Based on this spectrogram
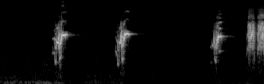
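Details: A budgerigar left alone gives sharp, high, clipped chirps, three spaced singles and then a quick doubled note, with silence between them.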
